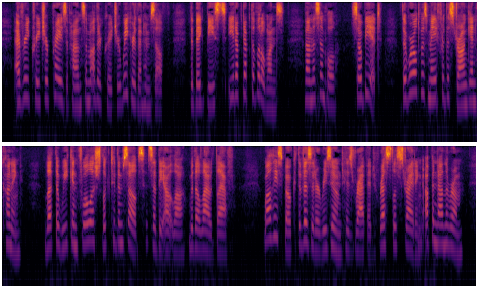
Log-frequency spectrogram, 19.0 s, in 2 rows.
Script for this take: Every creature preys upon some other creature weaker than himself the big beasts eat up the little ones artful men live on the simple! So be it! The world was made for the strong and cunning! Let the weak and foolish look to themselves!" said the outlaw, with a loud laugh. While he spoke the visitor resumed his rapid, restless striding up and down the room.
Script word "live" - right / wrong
wrong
